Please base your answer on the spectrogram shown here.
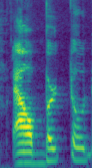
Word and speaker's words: Alberto: name right nope yes Alberto I feel like if you said it you'll roll your tongue with it yeah him too yeah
